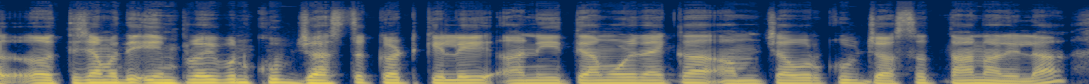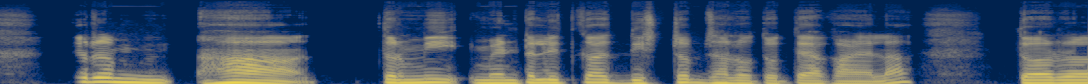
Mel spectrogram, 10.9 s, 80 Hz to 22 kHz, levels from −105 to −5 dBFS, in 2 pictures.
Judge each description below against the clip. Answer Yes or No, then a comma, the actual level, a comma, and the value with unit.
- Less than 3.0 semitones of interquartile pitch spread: Yes, narrow, 2.5 semitones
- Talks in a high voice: No, low, 135 Hz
